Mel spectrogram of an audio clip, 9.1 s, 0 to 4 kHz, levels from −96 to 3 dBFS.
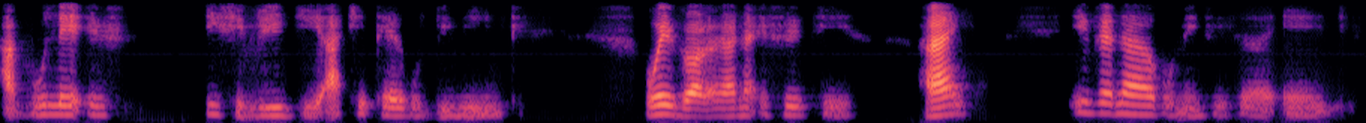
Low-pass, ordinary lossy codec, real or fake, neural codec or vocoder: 3.6 kHz; none; fake; codec, 16 kHz, 0.5 kbps, X-Codec, HuBERT features, trained on LibriSpeech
